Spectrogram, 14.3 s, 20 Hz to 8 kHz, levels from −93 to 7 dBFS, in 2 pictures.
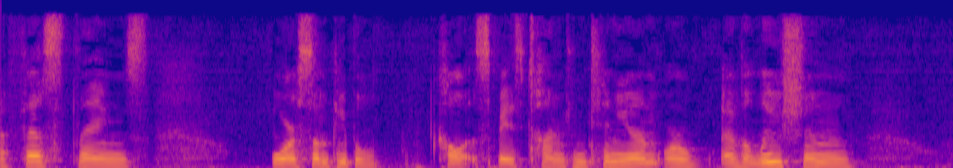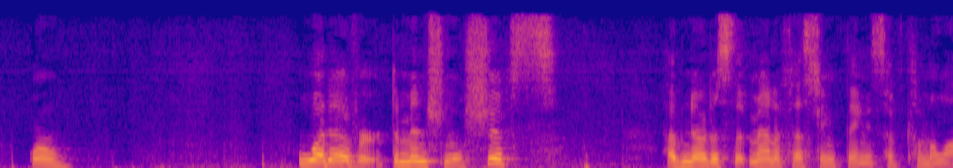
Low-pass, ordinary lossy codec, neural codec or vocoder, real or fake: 7.2 kHz; MP3, 48 kbps; codec, 44.1 kHz, 7.8 kbps, Pupu-Codec; fake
